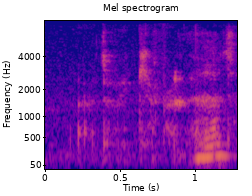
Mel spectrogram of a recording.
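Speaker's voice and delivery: soft, hushed, unvoiced whisper.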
